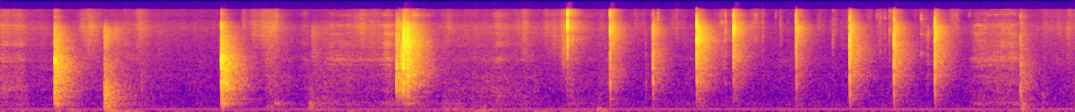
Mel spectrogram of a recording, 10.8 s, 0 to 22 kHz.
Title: loud back crack and more cracking compilation vol.1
